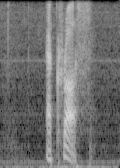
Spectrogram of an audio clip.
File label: "across", m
